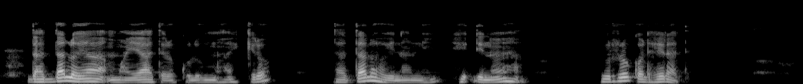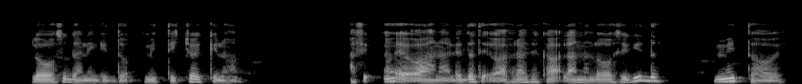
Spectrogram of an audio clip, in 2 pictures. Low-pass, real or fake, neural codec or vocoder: 7.2 kHz; real; none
